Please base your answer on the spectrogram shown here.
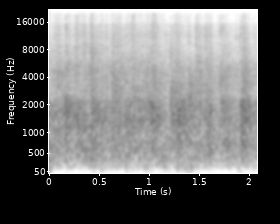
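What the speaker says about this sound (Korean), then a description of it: "우리 6여선교회에서 박수 한번 쳐주시죠." A women's mission group at a Friday prayer meeting in a church claps together, a brief, fairly soft burst of steady applause from a small crowd.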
